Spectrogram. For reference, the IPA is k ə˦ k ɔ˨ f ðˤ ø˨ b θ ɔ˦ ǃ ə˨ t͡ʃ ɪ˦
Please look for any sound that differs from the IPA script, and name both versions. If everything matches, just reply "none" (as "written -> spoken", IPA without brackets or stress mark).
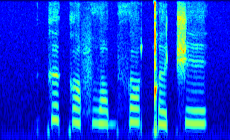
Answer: none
